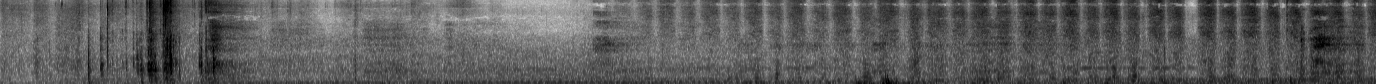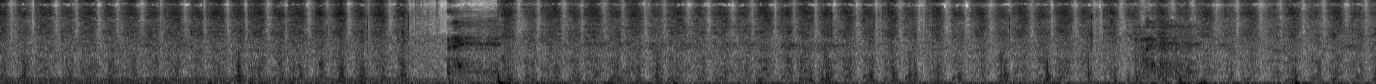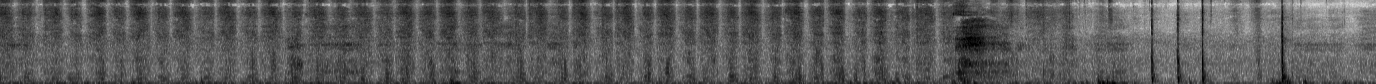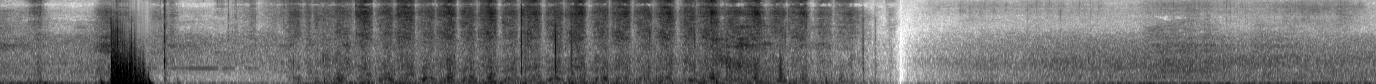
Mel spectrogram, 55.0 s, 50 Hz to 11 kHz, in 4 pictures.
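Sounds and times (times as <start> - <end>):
hand saw cutting wood: 0.0 - 2.9, 5.9 - 40.5, 44.0 - 50.1.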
